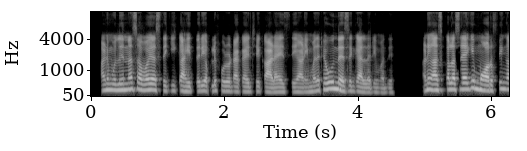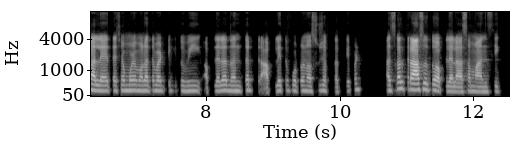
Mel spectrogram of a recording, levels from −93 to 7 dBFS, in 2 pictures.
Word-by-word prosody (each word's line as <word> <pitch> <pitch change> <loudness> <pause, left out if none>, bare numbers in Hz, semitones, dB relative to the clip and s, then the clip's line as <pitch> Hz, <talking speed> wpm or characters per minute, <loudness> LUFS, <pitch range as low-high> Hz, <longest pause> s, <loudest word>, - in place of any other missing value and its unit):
आणि 180 +2 -1
मुलींना 195 +2 +1
सवय 195 -2 +1
असते 185 -3 -1
की 165 +1 -12
काहीतरी 155 0 0
आपले 165 +1 -5
फोटो 155 -1 -3
टाकायचे, 145 0 -2
काढायचे 135 0 +1
आणि 135 0 -1
मग 145 +2 -5
ते 170 - -1
ठेवून 220 +2 +1
द्यायचे 165 -4 +3
गॅलरीमध्ये. 130 -3 -3 0.5
आणि 200 +5 0
आजकाल 190 +2 +3
असं 205 +1 +1
आहे 210 - +6
की 250 - 0
मॉर्फिंग 190 0 +1
आलंय 170 -3 +5
त्याच्यामुळे 175 +1 -3
मला 170 0 -1
तर - - -7
वाटतं, 170 -1 -5
की 160 - -31
तुम्ही 165 -1 -7
आपल्याला 165 +2 -2
नंतर, 165 +2 -4
आपले 165 - -3
तर - - -14
फोटो 170 -1 -8
नसू 155 +1 -6
शकतात 160 -5 -10
ते. - - -10
पण 205 - -10 0.4
आजकाल 175 +7 -1
त्रास 200 -1 +10
होतो 190 -3 -3
आपल्याला 150 -3 +1
असं 140 +3 -4
मानसिक 145 0 -3
165 Hz, 210 wpm, -24 LUFS, 150-185 Hz, 0.5 s, त्रास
